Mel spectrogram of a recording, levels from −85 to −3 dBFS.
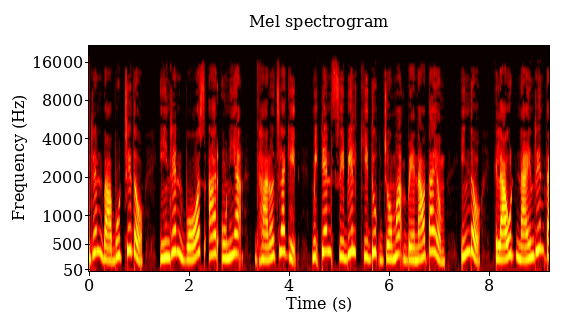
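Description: The speech sounds swirly, smeared and hollow from start to finish, with blurred consonant attacks and nothing above 16.5 kHz. This is generation loss, likely from around seven passes of MP3 encoding near 67 kbit/s, each adding fresh quantisation noise and spectral holes.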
